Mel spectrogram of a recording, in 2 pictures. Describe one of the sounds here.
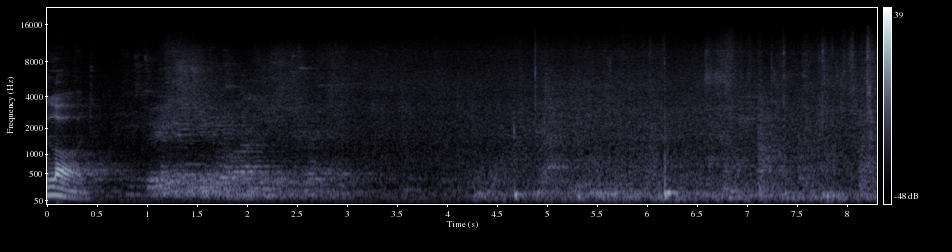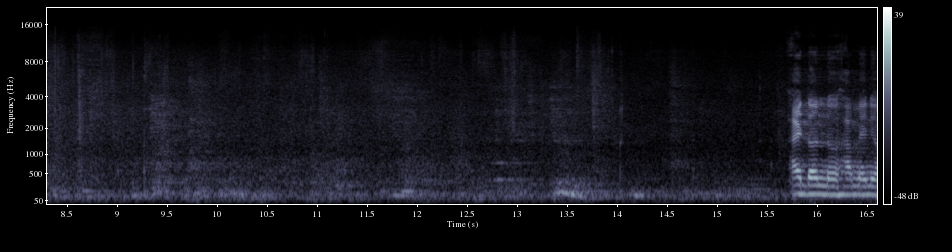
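A young man reads aloud quietly through a microphone.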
